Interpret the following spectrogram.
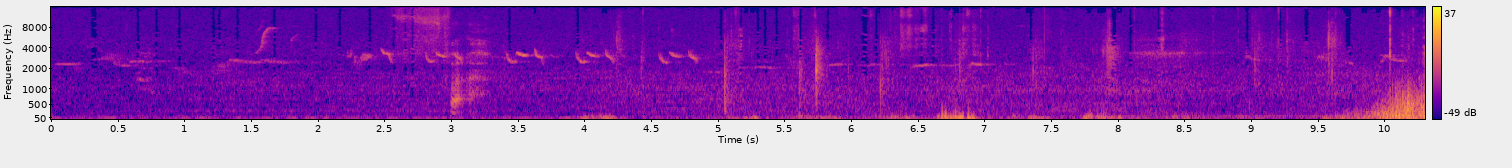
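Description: Small birds chirping, with a quick run of about six chirps near the third second. From about four seconds in there are several low thumps.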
